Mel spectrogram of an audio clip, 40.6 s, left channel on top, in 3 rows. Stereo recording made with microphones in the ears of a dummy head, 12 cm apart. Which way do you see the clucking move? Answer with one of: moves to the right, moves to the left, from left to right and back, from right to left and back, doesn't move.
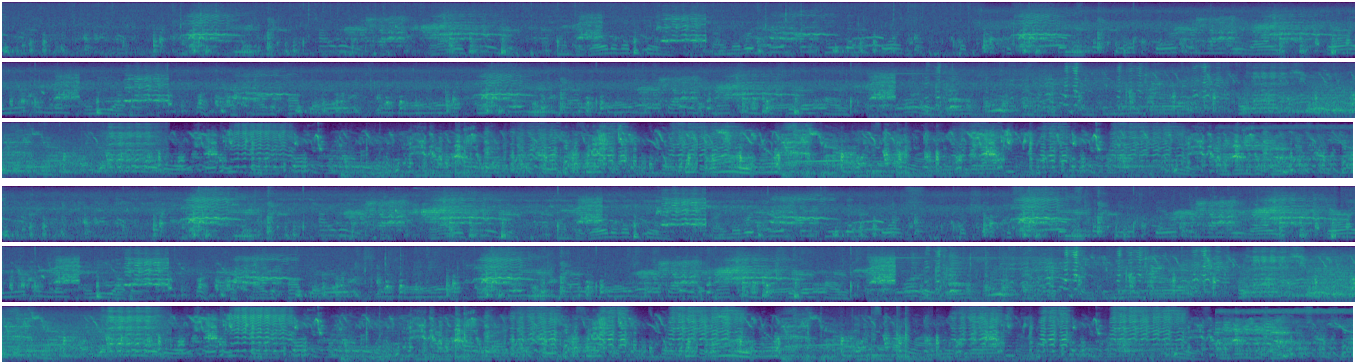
moves to the left.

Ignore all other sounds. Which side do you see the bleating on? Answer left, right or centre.
right.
